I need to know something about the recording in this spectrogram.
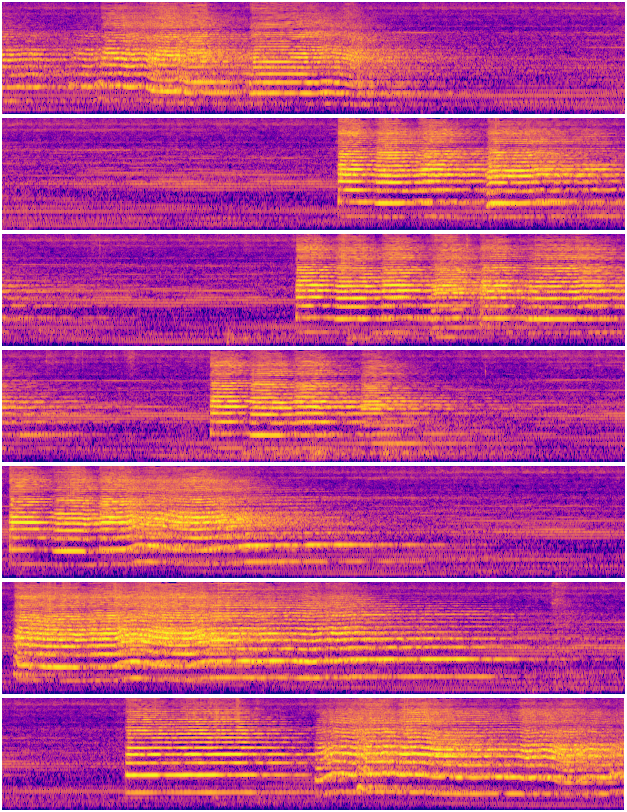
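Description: Nagaswaram playing slow phrases of long held notes with sliding ornaments. A new phrase enters loudly every few seconds and then dies away, over a steady drone.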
